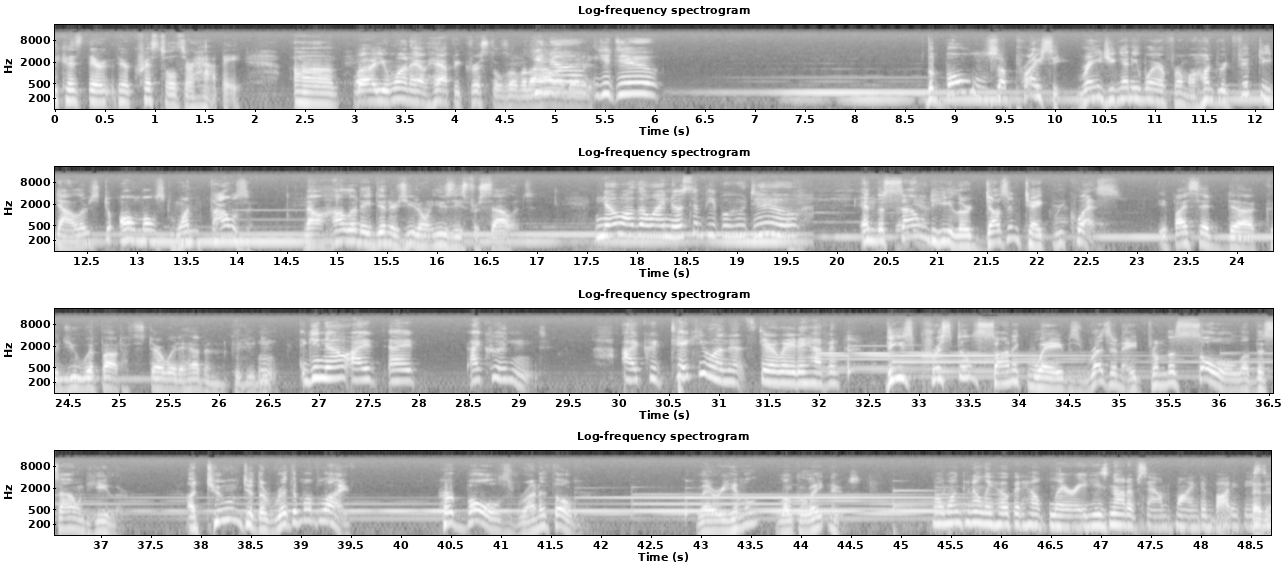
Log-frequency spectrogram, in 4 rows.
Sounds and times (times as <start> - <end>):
Singing bowl: 4.6 - 5.9, 6.6 - 25.6, 31.7 - 47.3.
